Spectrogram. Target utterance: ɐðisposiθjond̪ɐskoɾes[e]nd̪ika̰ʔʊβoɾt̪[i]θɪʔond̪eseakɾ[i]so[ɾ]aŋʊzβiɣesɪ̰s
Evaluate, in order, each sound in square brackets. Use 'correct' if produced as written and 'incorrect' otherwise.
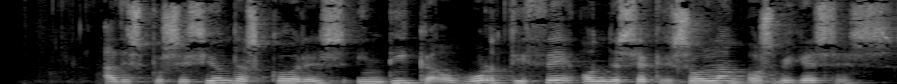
incorrect, correct, correct, incorrect

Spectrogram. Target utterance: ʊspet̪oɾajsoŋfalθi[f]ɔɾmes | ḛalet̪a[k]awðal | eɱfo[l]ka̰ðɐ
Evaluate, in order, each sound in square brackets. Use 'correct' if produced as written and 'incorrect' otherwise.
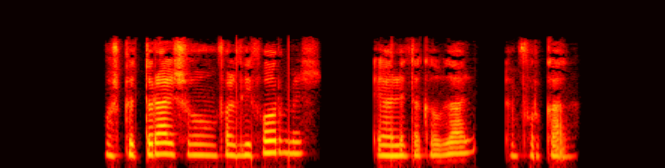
correct, correct, incorrect

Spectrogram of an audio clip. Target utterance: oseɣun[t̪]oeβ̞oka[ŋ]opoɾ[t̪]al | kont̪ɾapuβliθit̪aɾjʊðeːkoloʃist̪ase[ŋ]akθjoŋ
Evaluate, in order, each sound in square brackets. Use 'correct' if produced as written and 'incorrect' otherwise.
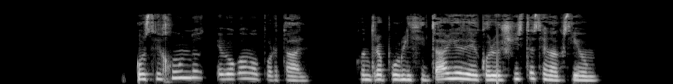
incorrect, correct, correct, correct

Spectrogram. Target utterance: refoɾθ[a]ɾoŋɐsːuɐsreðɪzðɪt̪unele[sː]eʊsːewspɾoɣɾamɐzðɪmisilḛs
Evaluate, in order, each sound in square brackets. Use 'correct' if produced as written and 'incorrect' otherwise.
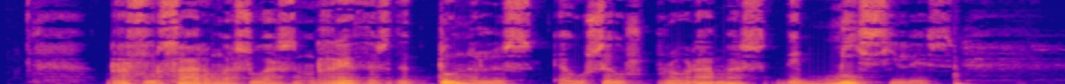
correct, incorrect

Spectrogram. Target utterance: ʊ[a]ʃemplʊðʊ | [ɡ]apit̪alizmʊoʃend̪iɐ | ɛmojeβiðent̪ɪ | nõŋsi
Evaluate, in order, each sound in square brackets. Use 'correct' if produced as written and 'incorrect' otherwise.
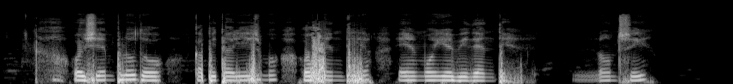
incorrect, incorrect

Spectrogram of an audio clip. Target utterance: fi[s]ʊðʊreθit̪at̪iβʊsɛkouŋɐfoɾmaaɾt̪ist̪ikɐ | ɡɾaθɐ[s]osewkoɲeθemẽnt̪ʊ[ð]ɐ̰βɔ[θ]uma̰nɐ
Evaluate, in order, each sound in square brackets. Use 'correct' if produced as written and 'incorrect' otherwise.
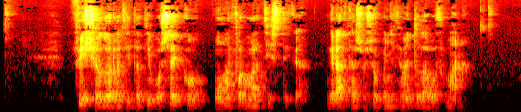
incorrect, correct, correct, correct

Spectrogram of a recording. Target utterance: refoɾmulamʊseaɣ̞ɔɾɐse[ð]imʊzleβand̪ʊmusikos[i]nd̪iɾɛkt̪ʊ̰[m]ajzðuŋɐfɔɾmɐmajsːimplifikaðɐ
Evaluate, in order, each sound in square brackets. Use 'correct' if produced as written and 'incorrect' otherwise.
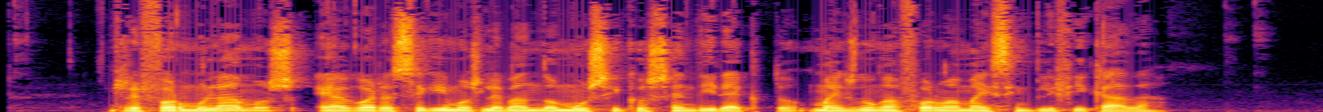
incorrect, incorrect, correct

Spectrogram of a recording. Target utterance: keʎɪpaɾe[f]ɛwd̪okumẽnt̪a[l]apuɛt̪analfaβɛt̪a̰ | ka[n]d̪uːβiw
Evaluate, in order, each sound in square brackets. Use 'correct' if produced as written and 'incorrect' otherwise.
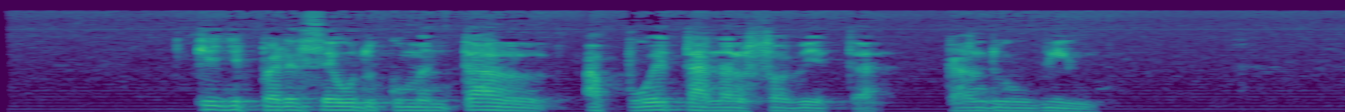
incorrect, correct, correct

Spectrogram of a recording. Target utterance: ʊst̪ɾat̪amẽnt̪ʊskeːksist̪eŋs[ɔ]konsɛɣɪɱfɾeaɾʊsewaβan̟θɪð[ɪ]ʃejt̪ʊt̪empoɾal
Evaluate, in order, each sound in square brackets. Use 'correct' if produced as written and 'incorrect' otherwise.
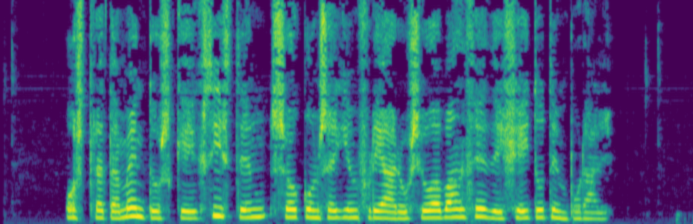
correct, correct

